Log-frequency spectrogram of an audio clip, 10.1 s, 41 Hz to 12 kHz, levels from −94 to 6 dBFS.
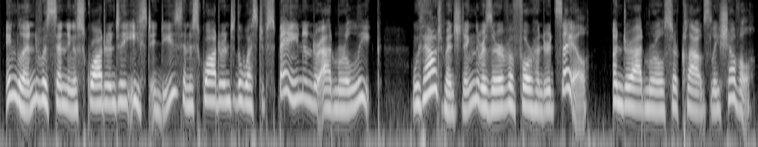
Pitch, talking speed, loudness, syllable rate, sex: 215 Hz, 195 wpm, -18 LUFS, 5.8 syllables/s, female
